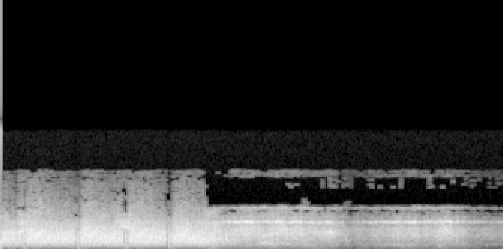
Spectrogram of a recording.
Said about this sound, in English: whipped up a few warning shots and raced for the next cottage.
